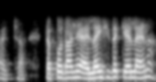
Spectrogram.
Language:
Sindhi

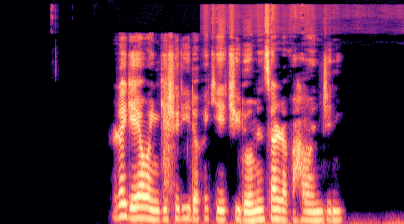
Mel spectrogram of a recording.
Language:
Hausa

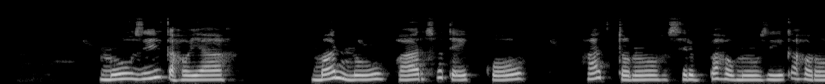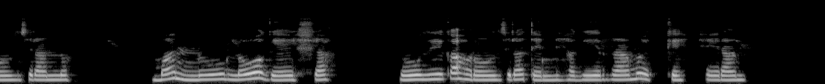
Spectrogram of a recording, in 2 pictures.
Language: Sidamo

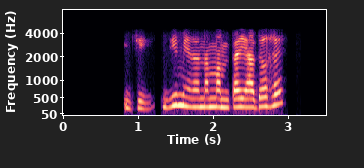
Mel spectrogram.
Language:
Hindi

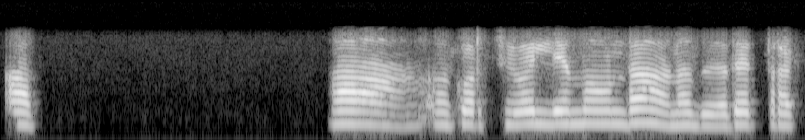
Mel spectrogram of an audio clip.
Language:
Malayalam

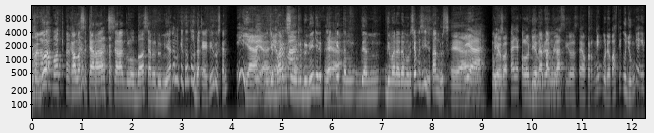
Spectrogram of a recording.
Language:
Indonesian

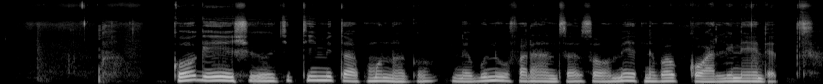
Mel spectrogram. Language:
Kalenjin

